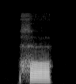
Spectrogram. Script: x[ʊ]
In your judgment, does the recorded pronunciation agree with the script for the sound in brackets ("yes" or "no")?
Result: no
